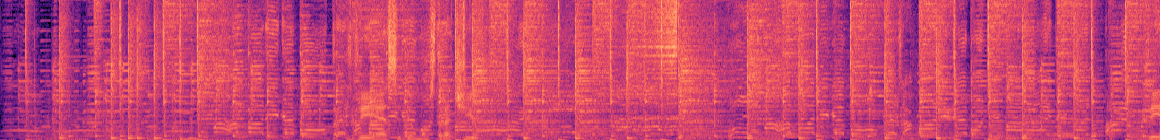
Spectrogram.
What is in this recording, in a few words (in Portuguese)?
forro piseiro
